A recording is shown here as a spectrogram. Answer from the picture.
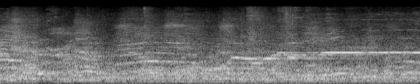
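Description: Children's voices chattering in a large hall. Music comes in, with a high note held steady from near the end.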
